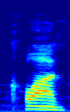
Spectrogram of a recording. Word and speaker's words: John: Chris, how does he pronounce John? Juan. Juan. Okay. Yeah. So it's clearly pronounced. It's clearly written John.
